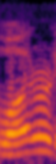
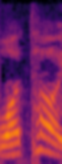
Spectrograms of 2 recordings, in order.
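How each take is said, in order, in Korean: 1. T는 약해서 거의 안 들려요. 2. T는 분명하게 발음해요. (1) "보통은 water 이럽니다" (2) "지방에 따라서는 뭐 water 이런 데도 있긴 있다"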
